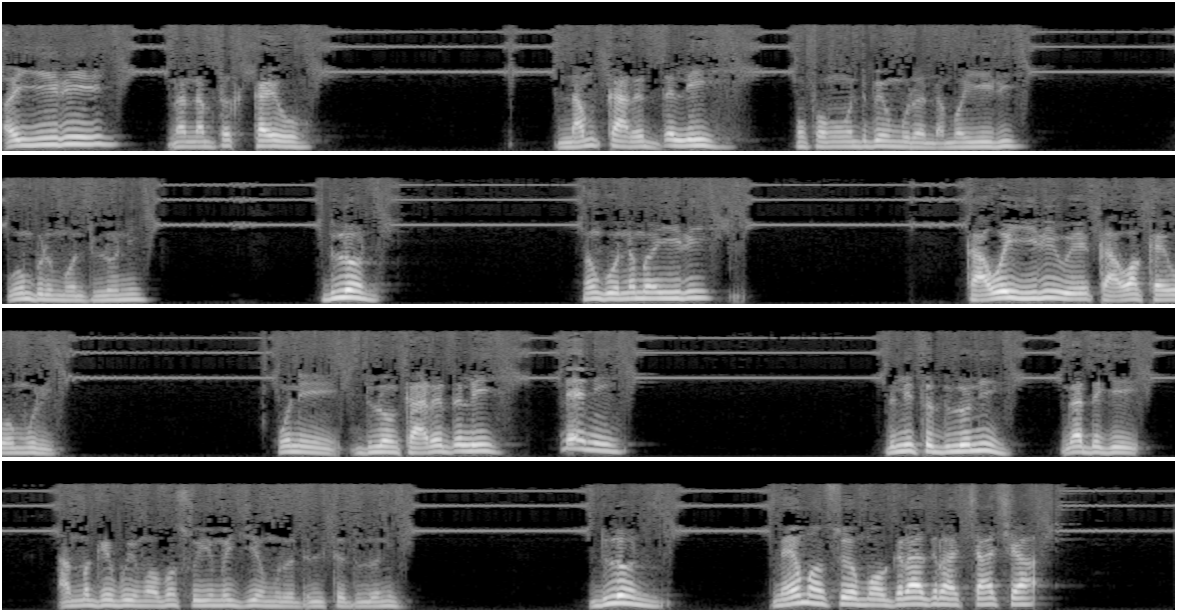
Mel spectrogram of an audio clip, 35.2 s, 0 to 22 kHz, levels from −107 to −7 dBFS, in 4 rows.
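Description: From start to end, converter idle tones sit about 20 dB below the speech. An undithered delta-sigma converter falls into repeating bit patterns, producing tones around 3 kHz.

Throughout, the speech also sounds rough and grainy, with noise between harmonics and a thin, synthetic top band. This is likely low-delay AAC compression (AAC-ELD), and the damage fits roughly 32 kbps.

At 3.57 to 3.60 s, AAC frame loss with muting leaves a brief 20 ms dip, consistent with one zeroed frame.

At 34.27 to 34.30 s, the same frame loss with muting recurs, fading out and back in over 20 ms.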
